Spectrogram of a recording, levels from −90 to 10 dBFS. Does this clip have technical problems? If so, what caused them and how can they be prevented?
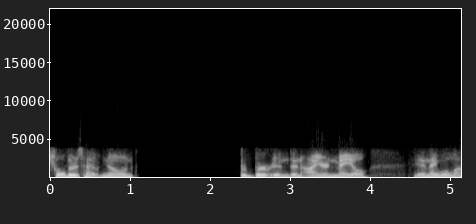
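Yes. The speech runs through the G.729 codec throughout, at 8 kbit/s. Everything above 4 kHz is missing, and the voice sounds plainly rough and synthetic because it is rebuilt from a filter, pitch predictor and sparse pulses. A wideband codec such as G.722 or Opus avoids this.

VoIP packet loss concealed by the speech codec occurs twice. From 0.48 to 0.62 s, about 30 ms of audio is missing, which fits one lost packet. From 2.69 to 2.81 s, about 60 ms is missing, which fits two lost packets. The decoder extends its last pitch and filter at falling gain, so the sound turns into a buzzy tone or coloured noise that fades, then stays weak until the following frames rebuild it. A larger jitter buffer, forward error correction or prioritised voice traffic reduces these gaps.

A playback stall runs from 1.09 to 2.40 s. The output goes silent for about 1.3 s mid-flow and then resumes. The likely cause is that the player ran out of buffered data or its audio thread was blocked. 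Deeper output buffering and a real-time-priority audio thread prevent it.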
